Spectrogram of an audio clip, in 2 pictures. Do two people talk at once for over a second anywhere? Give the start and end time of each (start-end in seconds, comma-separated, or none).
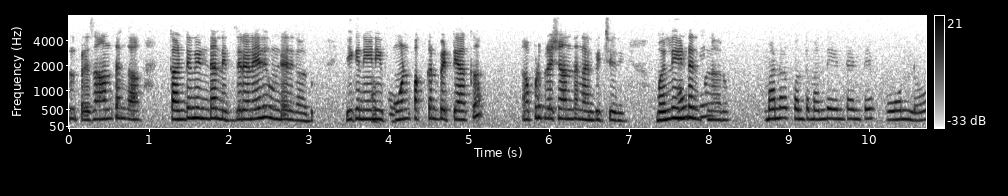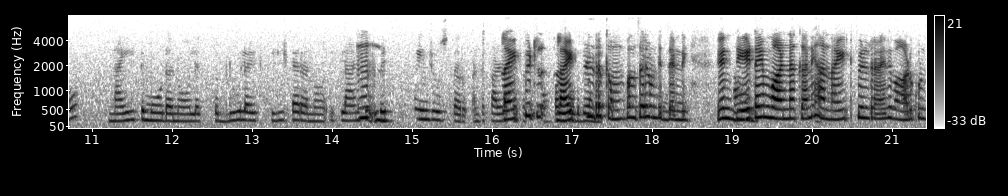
16.1-17.4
